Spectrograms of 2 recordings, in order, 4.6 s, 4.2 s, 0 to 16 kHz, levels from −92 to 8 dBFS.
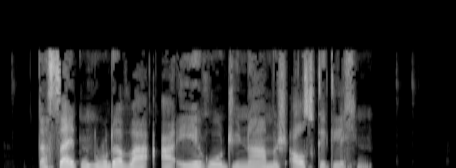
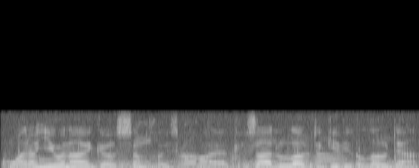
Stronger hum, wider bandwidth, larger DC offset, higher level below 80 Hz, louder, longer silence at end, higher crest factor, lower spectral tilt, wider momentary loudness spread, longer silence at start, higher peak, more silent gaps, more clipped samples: neither; first, 12 kHz vs 5.4 kHz; second, under 0.1% vs 1%; second, -62 dBFS vs -40 dBFS; about the same, -19 LUFS vs -17 LUFS; first, 0.9 s vs 0 s; about the same, 20 dB vs 16 dB; second, -2.5 dB/octave vs -7.5 dB/octave; first, 12 LU vs 7 LU; first, 0.4 s vs 0 s; about the same, -2 dBFS vs -2 dBFS; neither; neither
